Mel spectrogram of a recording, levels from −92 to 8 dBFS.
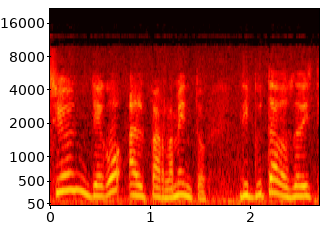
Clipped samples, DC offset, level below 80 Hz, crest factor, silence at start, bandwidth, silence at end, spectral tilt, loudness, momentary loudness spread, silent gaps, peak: under 0.1%; under 0.1%; -52 dBFS; 16 dB; 0 s; 13 kHz; 0 s; -5.5 dB/octave; -29 LUFS; 5 LU; none; -14 dBFS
